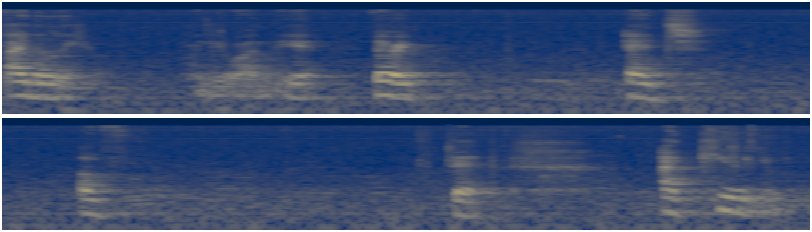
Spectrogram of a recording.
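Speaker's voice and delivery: mock-menacing Russian accent. Russian accent, threatening the interviewer with death. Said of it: "with a Russian accent".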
